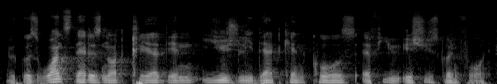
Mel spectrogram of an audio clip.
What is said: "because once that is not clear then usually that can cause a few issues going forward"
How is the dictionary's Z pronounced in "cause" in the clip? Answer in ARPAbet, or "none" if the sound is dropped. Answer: Z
